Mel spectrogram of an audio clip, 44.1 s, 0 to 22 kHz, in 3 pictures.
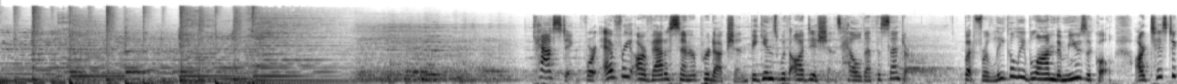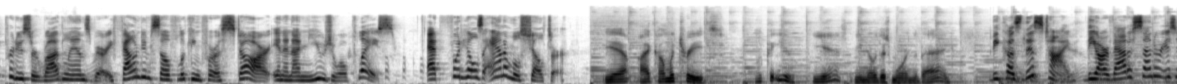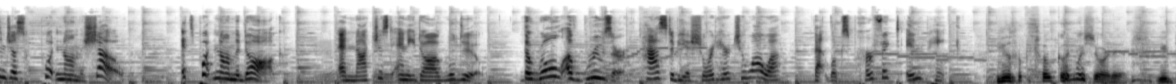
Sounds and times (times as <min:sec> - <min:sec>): Music: 0:00.0 - 0:11.4, 0:22.1 - 0:44.1
Speech: 0:12.1 - 0:30.9, 0:31.7 - 0:35.4, 0:41.9 - 0:44.1.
